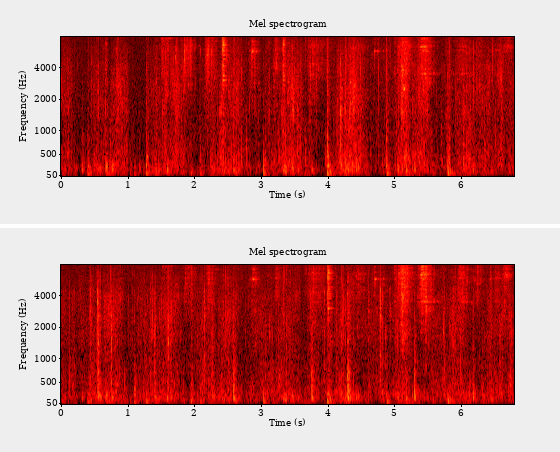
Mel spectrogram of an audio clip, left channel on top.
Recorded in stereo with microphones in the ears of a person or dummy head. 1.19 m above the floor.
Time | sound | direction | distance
1.5 | keys jangling | 60° left (ahead or behind) | 1.4 m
